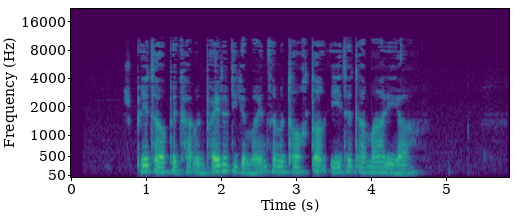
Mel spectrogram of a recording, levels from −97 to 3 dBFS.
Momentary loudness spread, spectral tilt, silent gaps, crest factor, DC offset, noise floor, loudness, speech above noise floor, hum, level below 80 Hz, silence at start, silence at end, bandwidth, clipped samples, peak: 8 LU; -5.5 dB/octave; none; 20 dB; under 0.1%; -76 dBFS; -34 LUFS; 42 dB; none; -70 dBFS; 0.7 s; 1.2 s; 11.5 kHz; under 0.1%; -16 dBFS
